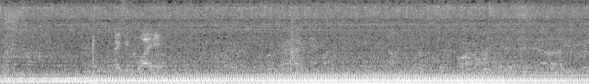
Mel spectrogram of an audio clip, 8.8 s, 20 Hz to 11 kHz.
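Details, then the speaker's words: BMW M240i with newly built B58 engine (rated to 1000 whp) after catastrophic failure, first start after oil priming and new plugs: steady, deep, even idle with no ticking, knocking or hunting; sounds like the stock motor. "It sounds like OEM. Exactly like OEM. Almost exactly like OEM. Now that sounds beautiful. Sounds exactly like the stock motor."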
